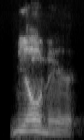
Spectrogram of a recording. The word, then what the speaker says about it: Mjolnir: Mjolnir.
